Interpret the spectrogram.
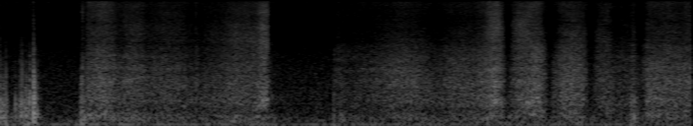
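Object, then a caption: Glitter-coated paper sheet. Fingertips and nails scratch a flat, solid sheet of silver holographic glitter paper or card lying on fabric, and a flat palm rubs across its textured glitter surface. Soft, quiet, broadband scratching and rubbing comes in sweeping bursts with bright, hissy edges, over a faint steady low hum.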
